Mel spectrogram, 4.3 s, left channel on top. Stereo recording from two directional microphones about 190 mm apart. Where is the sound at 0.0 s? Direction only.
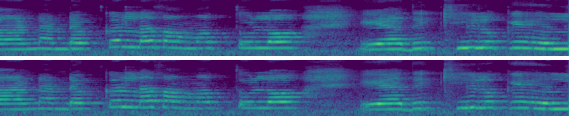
20° right (ahead or behind).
